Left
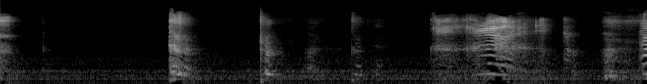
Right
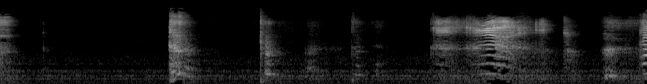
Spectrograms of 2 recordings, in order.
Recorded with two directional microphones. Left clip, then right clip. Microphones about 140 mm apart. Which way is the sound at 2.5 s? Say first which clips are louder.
Left 1 dB; 10° left (ahead or behind).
